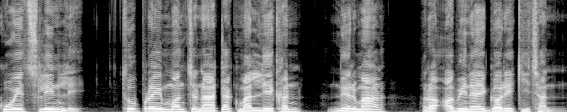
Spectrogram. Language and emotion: Nepali, neutral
